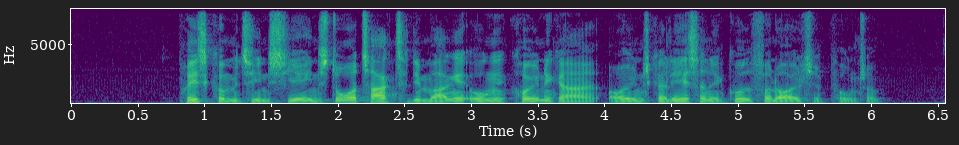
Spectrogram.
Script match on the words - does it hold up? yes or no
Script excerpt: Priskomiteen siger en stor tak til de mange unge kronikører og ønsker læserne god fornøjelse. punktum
yes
